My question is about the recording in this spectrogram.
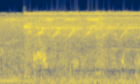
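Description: Outdoor ambience: a steady low rumble, with a small bird calling in a rapid series of short, high, falling chirps about half a second in.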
